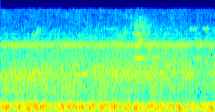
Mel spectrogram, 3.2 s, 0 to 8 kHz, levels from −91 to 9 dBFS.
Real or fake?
fake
